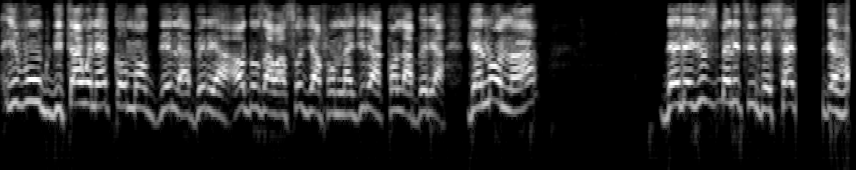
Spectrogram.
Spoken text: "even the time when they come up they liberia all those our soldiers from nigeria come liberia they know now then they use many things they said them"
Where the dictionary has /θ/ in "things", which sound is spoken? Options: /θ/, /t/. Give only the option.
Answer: /t/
